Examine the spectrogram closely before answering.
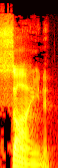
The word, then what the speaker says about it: Sin: wilderness of sin or perhaps it should be pronounced sign because the footnote here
